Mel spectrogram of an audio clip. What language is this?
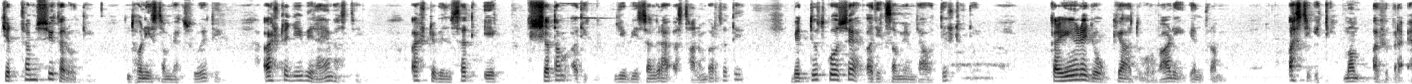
Sanskrit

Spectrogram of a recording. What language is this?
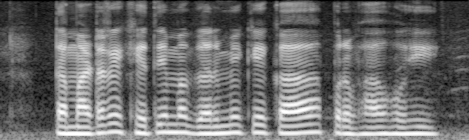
Chhattisgarhi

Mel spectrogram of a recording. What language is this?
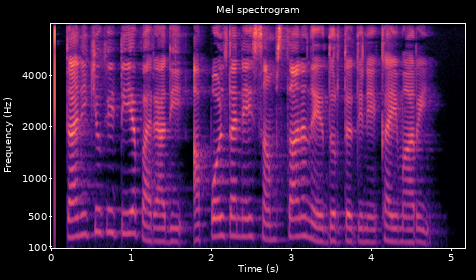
Malayalam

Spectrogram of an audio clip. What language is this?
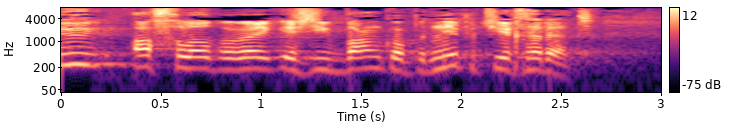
Dutch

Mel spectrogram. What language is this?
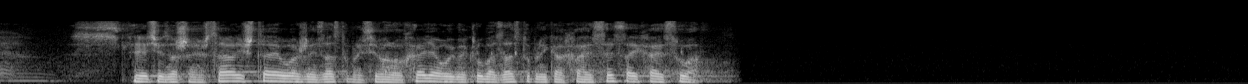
Croatian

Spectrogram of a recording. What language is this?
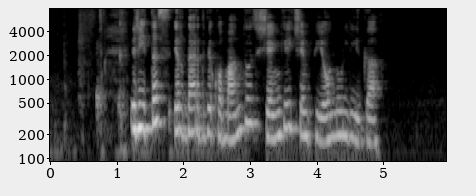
Lithuanian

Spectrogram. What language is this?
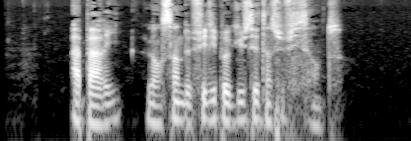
French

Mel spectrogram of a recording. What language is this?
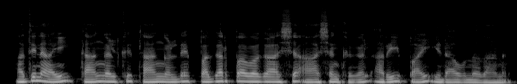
Malayalam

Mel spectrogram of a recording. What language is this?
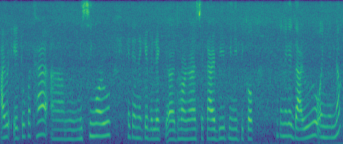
Assamese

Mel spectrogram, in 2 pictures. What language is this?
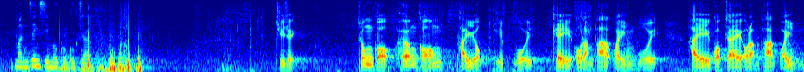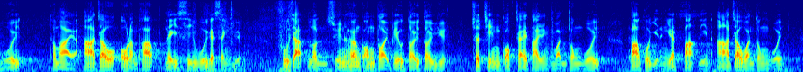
Cantonese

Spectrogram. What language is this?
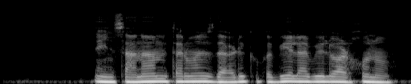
Pashto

